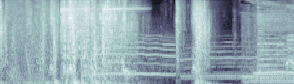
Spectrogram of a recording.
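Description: A short tuneful jingle plays.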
